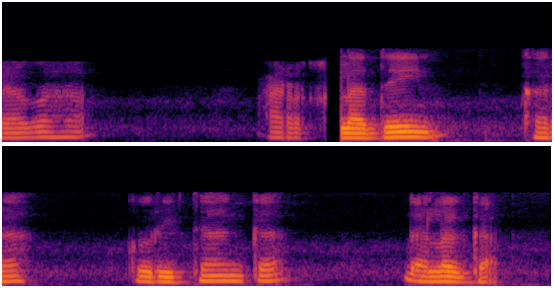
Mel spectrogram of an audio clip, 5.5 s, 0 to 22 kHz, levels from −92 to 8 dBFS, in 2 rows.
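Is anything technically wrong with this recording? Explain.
Yes, two faults. From the start to 1.71 s, the input likely came from a poorer device, such as another microphone or a headset's call profile, before recording returned to the main input. That device passes nothing above 3.8 kHz, sits roughly 10 dB quieter and adds faint noise of its own, far below the speech. So the opening sounds boxy and muffled, with a silence of 80 ms at the switch before fuller sound returns.

Throughout, the speech shows heavy damage that likely comes from MP2 compression at a very low rate, which fits something like 32 kbps. Layer II splits the signal into 32 sub-bands and shares out too few bits, so upper bands are shut off entirely and nothing survives above 5.6 kHz. The bands that remain are coarsely quantised, giving a dull, gurgling, granular roughness across the whole clip.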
